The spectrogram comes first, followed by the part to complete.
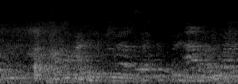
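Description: Young children's voices, indistinct chatter and calling out.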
